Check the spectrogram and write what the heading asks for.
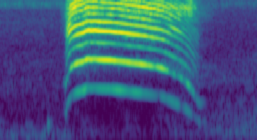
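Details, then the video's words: A red fox at night in a forest, heard near roe deer, gives a single drawn-out, wailing cry that holds steady and then drops away at the end. "ça c'est le cri du renard."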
